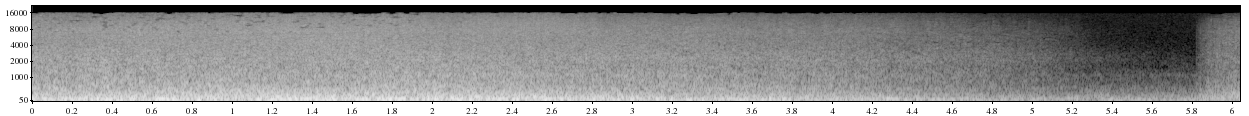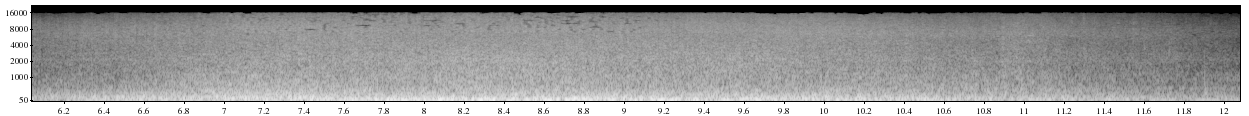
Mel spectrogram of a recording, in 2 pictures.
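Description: Fire roars and whooshes in loud bursts.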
